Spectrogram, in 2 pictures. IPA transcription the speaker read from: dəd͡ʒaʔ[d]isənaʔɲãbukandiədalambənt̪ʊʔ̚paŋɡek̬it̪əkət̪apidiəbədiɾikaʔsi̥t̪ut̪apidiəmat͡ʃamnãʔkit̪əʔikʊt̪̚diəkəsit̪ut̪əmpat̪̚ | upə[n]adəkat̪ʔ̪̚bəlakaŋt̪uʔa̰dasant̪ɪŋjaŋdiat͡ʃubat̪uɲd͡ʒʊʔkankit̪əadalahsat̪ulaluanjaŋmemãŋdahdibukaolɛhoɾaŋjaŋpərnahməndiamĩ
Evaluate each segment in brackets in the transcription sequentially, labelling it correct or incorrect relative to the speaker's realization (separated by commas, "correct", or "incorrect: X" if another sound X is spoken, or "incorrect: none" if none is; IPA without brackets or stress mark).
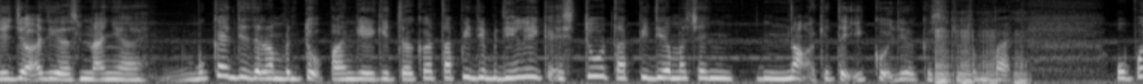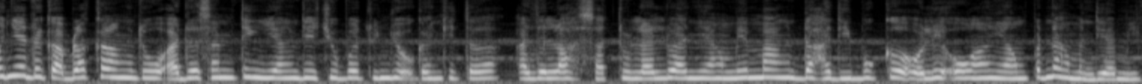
correct, incorrect: ɲ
